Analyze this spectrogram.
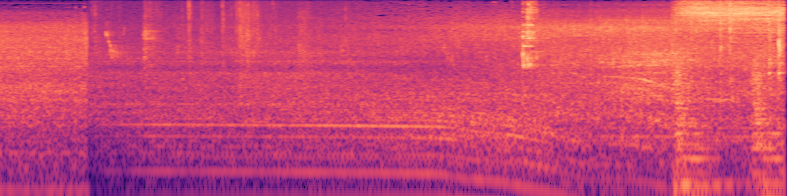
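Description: A car engine hums as a car drives along a dirt track.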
